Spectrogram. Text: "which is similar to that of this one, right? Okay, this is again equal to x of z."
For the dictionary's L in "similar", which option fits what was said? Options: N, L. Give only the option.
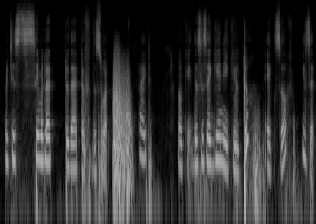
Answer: L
